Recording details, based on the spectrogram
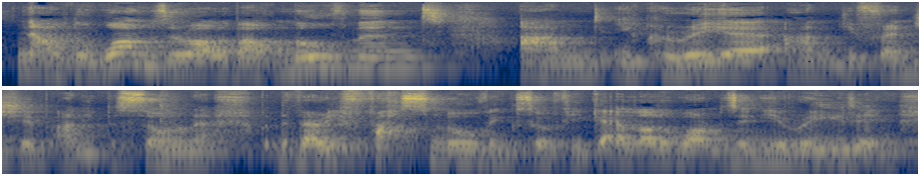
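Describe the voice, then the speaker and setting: A woman's voice: deep voice, echoey room. Chatty woman with a slight cold. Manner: chatty and jokey, laughs often. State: has a cold, a bit scratchy. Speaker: vlog host, tarot reader. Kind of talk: casual tarot teaching vlog.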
